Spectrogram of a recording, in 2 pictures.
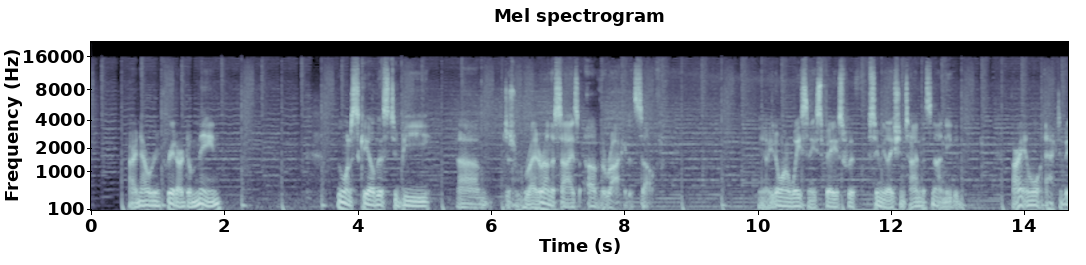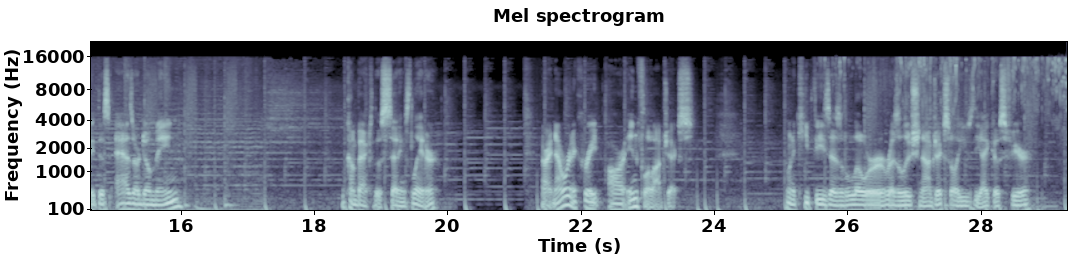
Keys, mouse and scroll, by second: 2.1-4.4 shift+drag, 2.1 shift+a, 4.6 drag, 5.6 g, 6.3-7.0 drag, 7.1-9.6 middle drag, 10.1-12.4 middle drag, 11.1 g, 12.6 right click, 13.4 drag, 13.9-17.1 right drag, 17.1-20.7 middle drag, 21.0 shift+a, 23.7 s, 26.0 s, 26.4 g, 26.7 click, 27.0-28.1 middle drag, 28.1 click, 28.8-29.3 middle drag.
